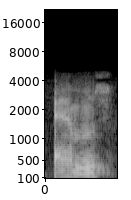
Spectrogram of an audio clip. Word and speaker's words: em: M's, as an aside, are great. You may call this an EM because it's in the new HTML standard, but it's pronounced M. Go look it up.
